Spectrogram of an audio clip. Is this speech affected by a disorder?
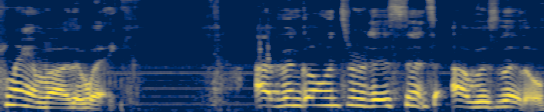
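Yes: cerebral palsy; several unnoticed strokes.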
